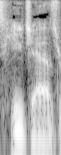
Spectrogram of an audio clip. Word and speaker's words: Hejaz: I did go back and make sure I could pronounce Hejaz right, and that's how you say it. So it is H-E-J-A-Z.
